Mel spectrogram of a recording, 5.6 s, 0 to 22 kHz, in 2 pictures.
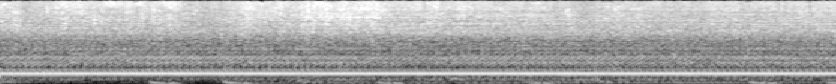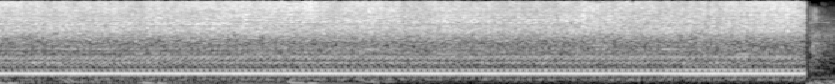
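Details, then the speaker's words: Kodenki KDK-8120V jet cleaner (pressure washer) motor, drawing 1800+: loud, steady electric drone with hard fixed hum, straining sound, then abrupt cut-out after five seconds as the breaker trips; cause unknown. "H ini kedengaran suara kayak ngeden itunya si 1800 lebih itu."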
